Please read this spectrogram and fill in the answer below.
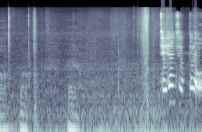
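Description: Cabin noise of a manual-transmission Kia training truck driving on the road: a steady low engine and road rumble. A few words of speech come in near the end.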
